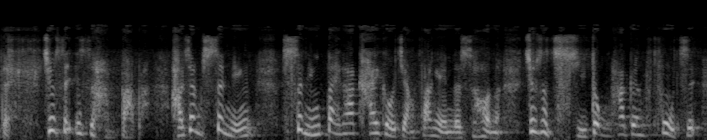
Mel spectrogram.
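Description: A woman pastor giving a conversational Bible class. She repeats her phrases and often fills her pauses with a short affirming word. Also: a little high, sing-song, fairly bright tone, a little hiss or hum, rough recording.

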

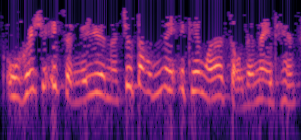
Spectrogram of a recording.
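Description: A woman's voice: a little high, rapid-fire, husky. A middle-aged woman from Taiwan, preaching a sermon full of personal stories and tagging her phrases with little "ha"s. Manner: lively, tags phrases with "ha". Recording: dull lo-fi with faint hiss.

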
